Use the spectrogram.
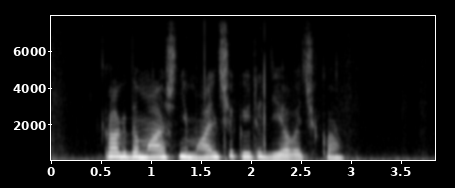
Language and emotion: Russian, neutral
